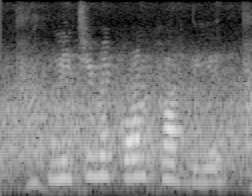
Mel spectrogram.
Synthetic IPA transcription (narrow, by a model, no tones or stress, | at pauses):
liːt͡ʃimẽkɔːnkʰaːɦd̪ieː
